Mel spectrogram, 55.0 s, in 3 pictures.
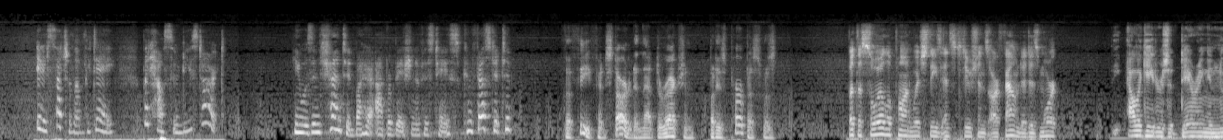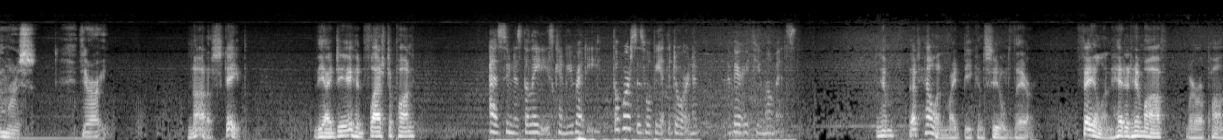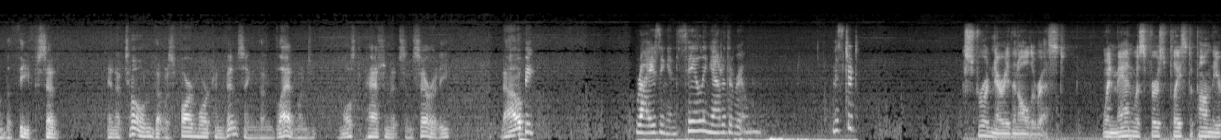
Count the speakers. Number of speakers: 5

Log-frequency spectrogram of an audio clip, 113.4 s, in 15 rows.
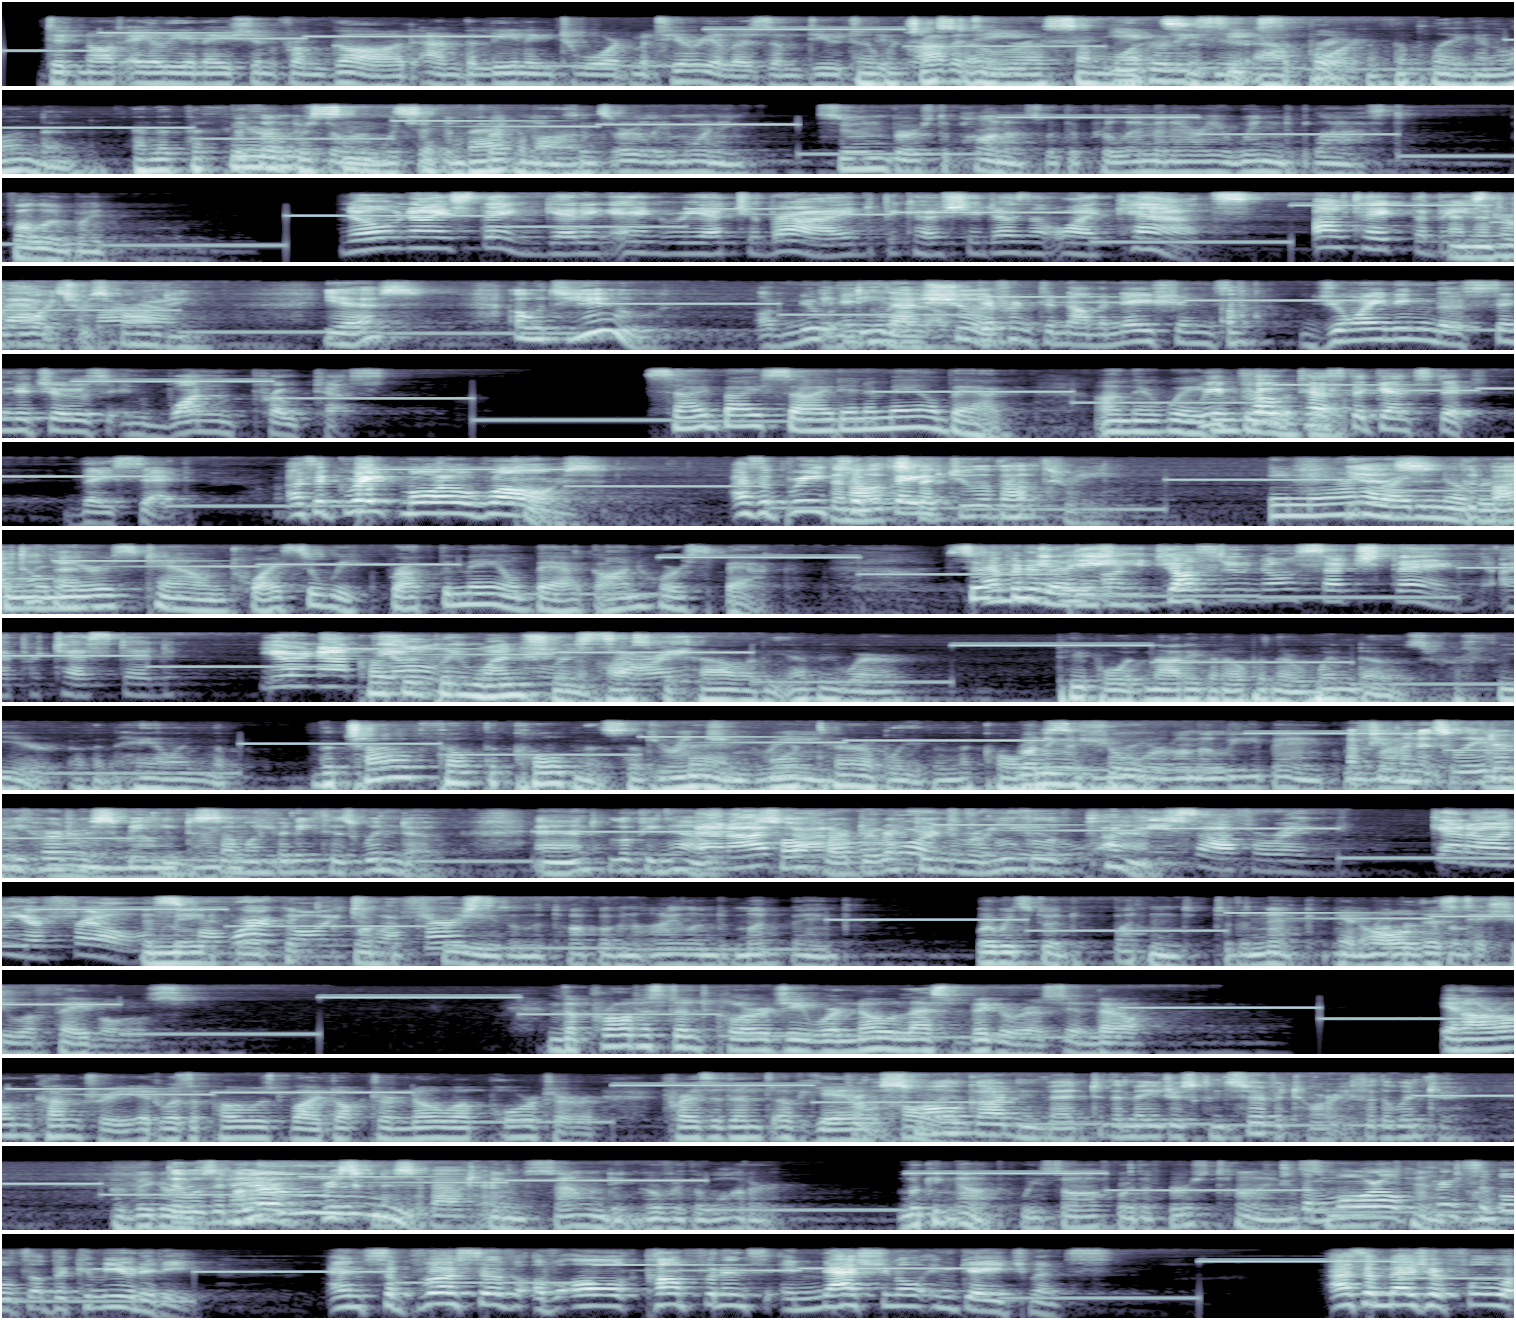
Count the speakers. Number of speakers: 7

